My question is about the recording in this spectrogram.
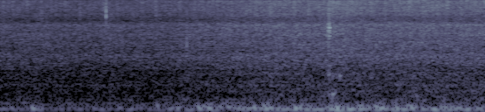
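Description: Wind buffeting the microphone: a low, uneven rumble that grows louder toward the end.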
